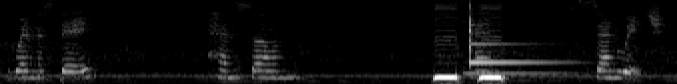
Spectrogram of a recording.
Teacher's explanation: The letter D can be silent in words Wednesday, handsome, and sandwich.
